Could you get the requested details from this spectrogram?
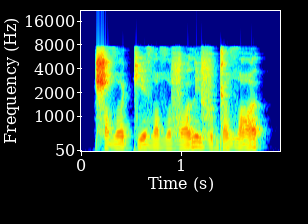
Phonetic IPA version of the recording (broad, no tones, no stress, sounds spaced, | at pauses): ʂ ɐ ðˤ ʉː kʲ e ð ɔ ðˤ ʉ v ɔ l i v o ɡʲ ʉ ðˤ ɤ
